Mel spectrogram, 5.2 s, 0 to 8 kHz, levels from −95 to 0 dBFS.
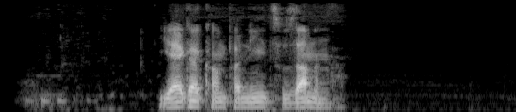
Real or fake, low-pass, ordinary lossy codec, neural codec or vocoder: real; 7.2 kHz; MP3, 48 kbps; none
